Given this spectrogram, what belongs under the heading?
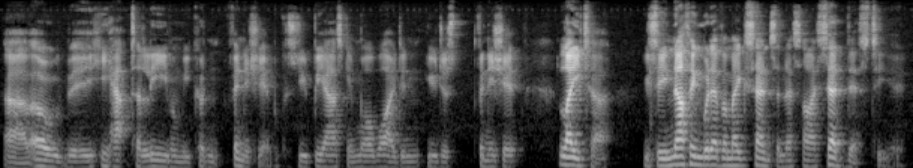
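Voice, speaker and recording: A man's voice: fairly low pitch, steady tone, brisk, sharp tone. A man hosting a vlog as a game master, recapping a tabletop roleplay session in a rambling, blunt, conversational way. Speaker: game master and video host.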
